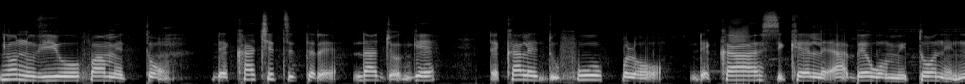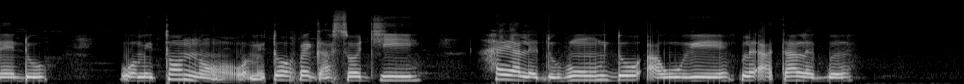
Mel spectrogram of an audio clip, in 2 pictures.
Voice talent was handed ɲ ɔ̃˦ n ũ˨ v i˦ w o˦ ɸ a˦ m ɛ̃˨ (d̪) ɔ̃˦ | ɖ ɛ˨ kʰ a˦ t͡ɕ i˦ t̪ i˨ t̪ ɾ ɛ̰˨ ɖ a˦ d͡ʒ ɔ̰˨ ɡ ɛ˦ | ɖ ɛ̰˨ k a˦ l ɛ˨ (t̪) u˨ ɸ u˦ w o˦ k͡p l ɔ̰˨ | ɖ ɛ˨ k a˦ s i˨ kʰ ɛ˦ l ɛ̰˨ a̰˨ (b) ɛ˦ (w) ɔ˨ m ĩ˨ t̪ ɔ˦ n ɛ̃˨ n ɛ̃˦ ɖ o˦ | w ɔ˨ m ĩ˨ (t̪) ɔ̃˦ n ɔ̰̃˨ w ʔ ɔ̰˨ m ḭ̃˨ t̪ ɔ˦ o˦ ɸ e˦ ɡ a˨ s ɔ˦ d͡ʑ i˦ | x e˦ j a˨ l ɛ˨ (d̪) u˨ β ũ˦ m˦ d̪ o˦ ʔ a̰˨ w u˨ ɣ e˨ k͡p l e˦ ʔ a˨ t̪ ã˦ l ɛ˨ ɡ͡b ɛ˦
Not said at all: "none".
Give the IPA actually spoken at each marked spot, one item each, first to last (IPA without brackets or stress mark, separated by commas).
t̪, d̪, b, w, t̪, d̪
